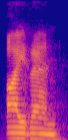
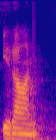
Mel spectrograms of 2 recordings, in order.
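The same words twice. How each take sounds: First: It is said with a North American pronunciation. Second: It is said with a long 'ah' vowel. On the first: The speaker calls it wrong. "a lesson for the North Americans. It's not Iran" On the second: The speaker calls it right. "As we would pronounce it, E R A A N"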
